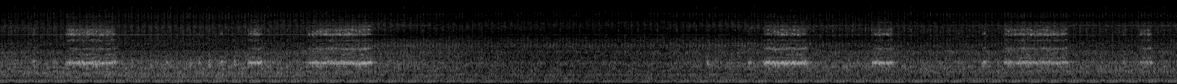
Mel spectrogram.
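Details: 2008 VW R32 petrol engine idling steadily while an irregular high hooting tone cuts in and out in short bursts; intermittent strange noise at idle, cause unknown.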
